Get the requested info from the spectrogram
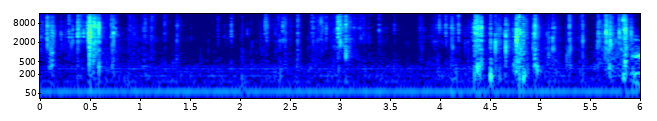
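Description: Foil wrapper of a Pokémon trading-card booster pack crinkling and tearing as it is ripped open by hand. The crackling comes in clusters, busiest in the first second and again over the last two seconds, with quieter handling in between.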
